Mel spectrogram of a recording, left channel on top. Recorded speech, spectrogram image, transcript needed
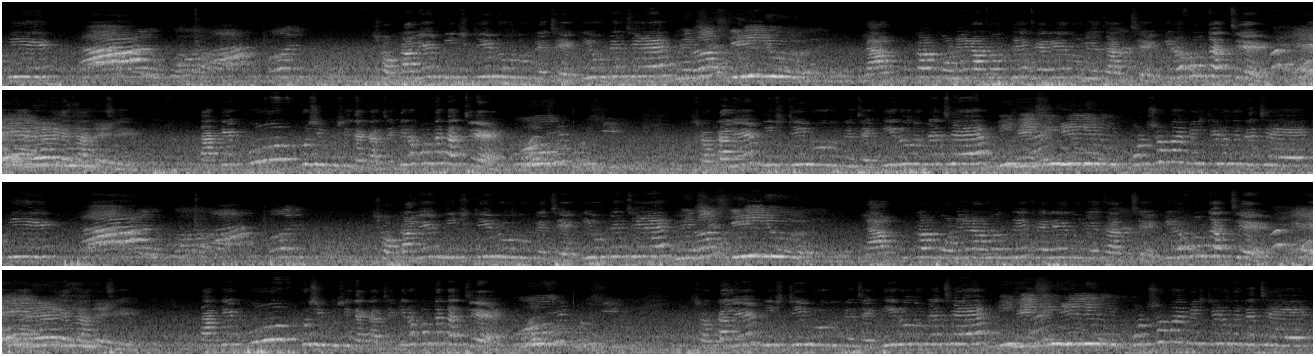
কি? সকালে মিষ্টি রোদ উঠেছে। কি উঠেছে? লাল পোকা মনের আনন্দে হেলে দুলে যাচ্ছে। কিরকম যাচ্ছে? হেলে যাচ্ছে। তাকে খুব খুশি খুশি দেখাচ্ছে। কিরকম দেখাচ্ছে? সকালে মিষ্টি রোদ উঠেছে। কি রোদ উঠেছে? কোন সময় মিষ্টি রোদ উঠেছে?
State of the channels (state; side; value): normal; both; correlation 0.50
